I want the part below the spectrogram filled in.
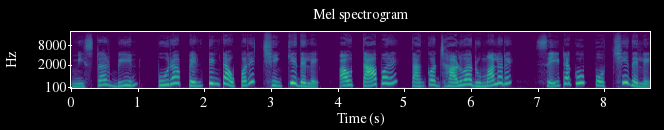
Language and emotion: Odia, disgusted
